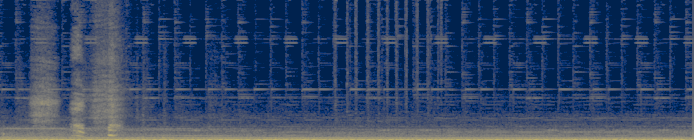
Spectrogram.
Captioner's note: Angie whimpers; tense music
